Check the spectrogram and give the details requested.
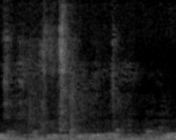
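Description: Low, soft pigeon cooing, a muffled rolling murmur that carries on steadily through the short clip, heard close as if indoors.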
